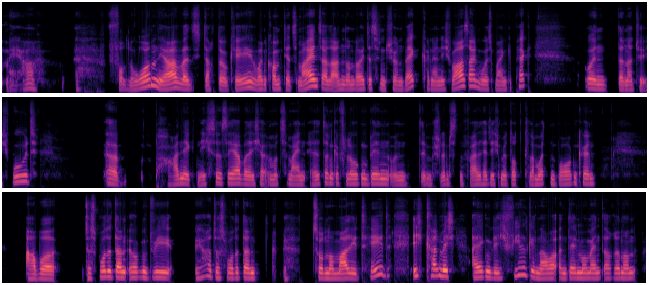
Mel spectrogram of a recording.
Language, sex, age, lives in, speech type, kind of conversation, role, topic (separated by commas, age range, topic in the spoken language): German, female, 55-59, United States, conversation, podcast, guest, Wie hast du dich gefühlt, als dein Gepäck verloren gegangen ist?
